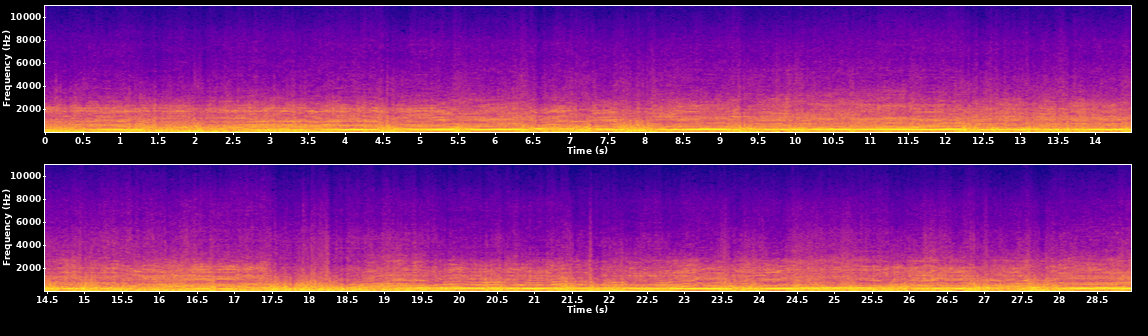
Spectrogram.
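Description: A snowmobile engine drones close by, its pitch rising and falling as it speeds up and slows down.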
